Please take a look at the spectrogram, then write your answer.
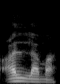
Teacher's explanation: مثال کے طور پر اگر ہمارے پاس یہ لفظ ہے علامہ، تو ایکچولی ہم کیا پڑھ رہے ہیں، ایک دفعہ لام کو ساکن پڑھ رہے ہیں اور پھر دوسری دفعہ لام پر وہ زبر دے کر پڑھ رہے ہیں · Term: تشدید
